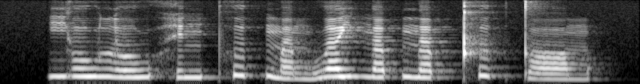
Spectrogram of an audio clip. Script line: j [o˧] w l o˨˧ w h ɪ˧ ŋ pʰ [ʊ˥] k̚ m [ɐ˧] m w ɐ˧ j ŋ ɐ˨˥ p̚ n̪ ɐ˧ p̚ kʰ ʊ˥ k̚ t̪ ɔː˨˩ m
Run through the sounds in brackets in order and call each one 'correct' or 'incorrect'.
correct, correct, incorrect: ɐ˨˩

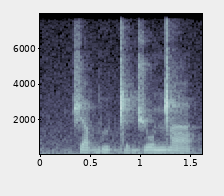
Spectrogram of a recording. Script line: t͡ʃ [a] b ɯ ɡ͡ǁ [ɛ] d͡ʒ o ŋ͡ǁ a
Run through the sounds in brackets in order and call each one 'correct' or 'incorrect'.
correct, incorrect: ə

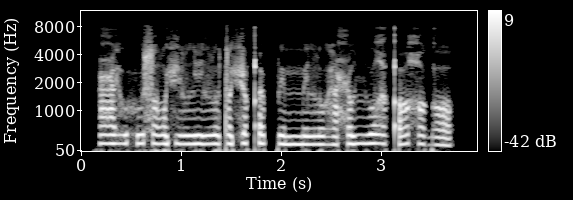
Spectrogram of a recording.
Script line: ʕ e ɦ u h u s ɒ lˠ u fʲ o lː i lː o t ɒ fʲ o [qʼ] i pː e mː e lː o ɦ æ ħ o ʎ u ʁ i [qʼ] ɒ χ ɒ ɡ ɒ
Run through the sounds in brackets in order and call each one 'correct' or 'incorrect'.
correct, correct

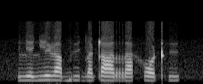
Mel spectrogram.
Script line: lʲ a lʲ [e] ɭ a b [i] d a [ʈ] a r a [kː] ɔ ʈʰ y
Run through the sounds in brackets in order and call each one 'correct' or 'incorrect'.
correct, incorrect: y, correct, incorrect: x

